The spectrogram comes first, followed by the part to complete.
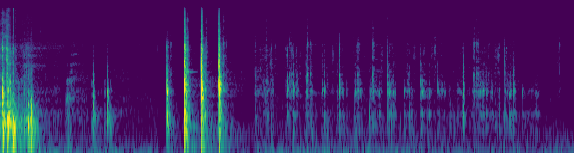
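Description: Plastic dash panel of a compact tractor being pried and pulled off: four sharp snaps of its clips about two and a half to three and a half seconds in, then light clicking and rattling as the panel is worked loose.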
